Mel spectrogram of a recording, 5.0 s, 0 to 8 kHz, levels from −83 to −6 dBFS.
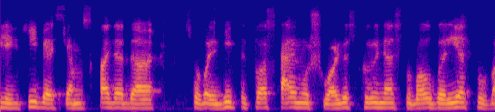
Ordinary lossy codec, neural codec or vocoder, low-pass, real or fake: Opus, 32 kbps; codec, 44.1 kHz, 2.6 kbps, SNAC; 7.2 kHz; fake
